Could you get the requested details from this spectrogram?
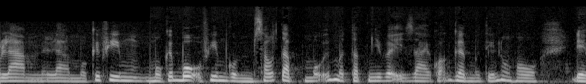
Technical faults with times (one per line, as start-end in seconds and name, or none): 0.00-1.50 input switched to a poorer device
